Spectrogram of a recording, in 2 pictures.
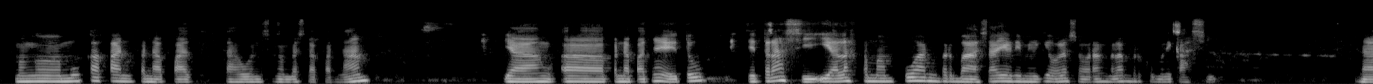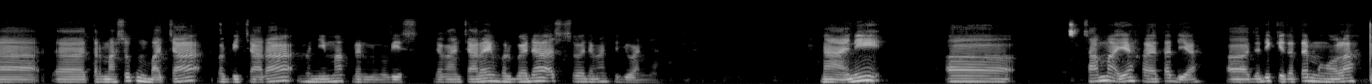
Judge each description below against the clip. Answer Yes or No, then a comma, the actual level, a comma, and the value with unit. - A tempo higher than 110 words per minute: No, average, 100 wpm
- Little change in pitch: No, average, 3.7 semitones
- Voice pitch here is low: Yes, low, 130 Hz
